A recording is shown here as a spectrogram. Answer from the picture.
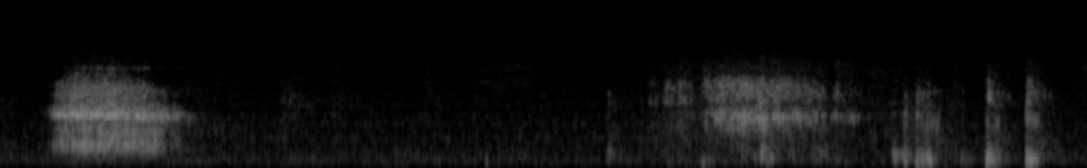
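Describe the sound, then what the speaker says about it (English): Two strong breathy exhalations during a floor movement class working the upper body and obliques, one near the start and a longer one later, followed by short puffs and rustling. "Exhale."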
